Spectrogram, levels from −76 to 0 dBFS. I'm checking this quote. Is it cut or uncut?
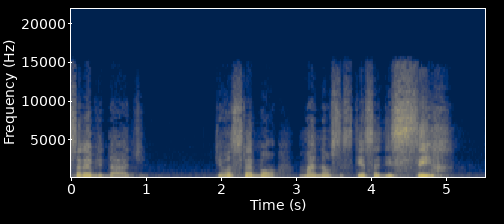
cut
